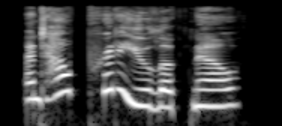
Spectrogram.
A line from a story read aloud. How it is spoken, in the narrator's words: the maid chirped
